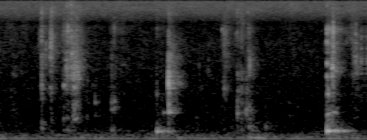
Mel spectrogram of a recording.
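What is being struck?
Clear plastic bottle partly filled with liquid.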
